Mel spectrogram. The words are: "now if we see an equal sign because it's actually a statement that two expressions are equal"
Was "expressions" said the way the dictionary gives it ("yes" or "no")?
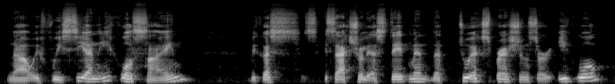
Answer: no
